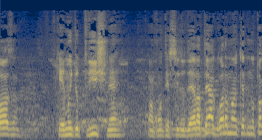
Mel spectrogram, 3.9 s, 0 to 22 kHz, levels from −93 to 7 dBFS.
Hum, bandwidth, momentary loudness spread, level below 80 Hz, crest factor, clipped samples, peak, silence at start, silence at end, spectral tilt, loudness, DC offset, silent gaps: none; 16 kHz; 14 LU; -54 dBFS; 16 dB; under 0.1%; 0 dBFS; 0 s; 0 s; -4 dB/octave; -15 LUFS; under 0.1%; none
